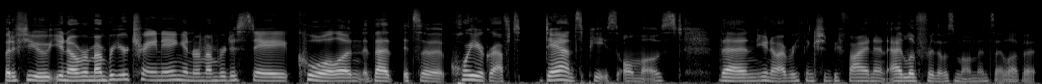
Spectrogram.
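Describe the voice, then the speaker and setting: A woman's voice: fairly low pitch, steady tone, normal speed, clean tone, no room sound, studio quality. A woman from San Diego with an American accent, a stage actor talking conversationally in an interview. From San Diego, California.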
